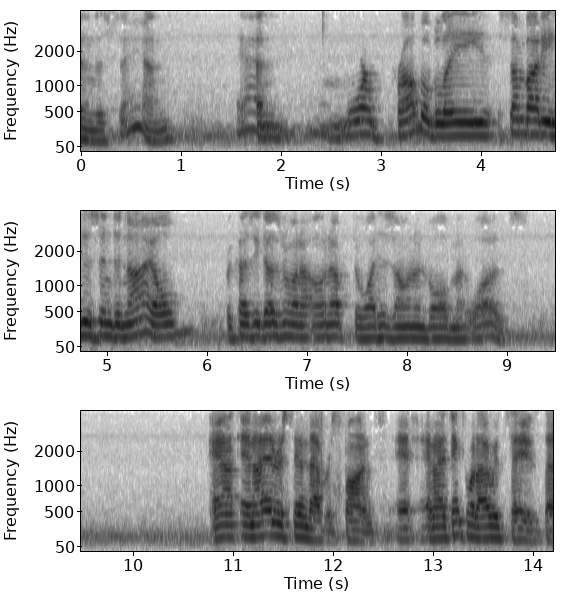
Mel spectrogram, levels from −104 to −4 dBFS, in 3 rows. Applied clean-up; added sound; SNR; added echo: none; none; none; none.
